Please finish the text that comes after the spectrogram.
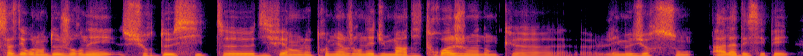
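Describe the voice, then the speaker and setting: A man presenting an informal meeting briefing as an event organizer, speaking hesitantly and haltingly with frequent repeats. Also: mid-range voice, no room sound.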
